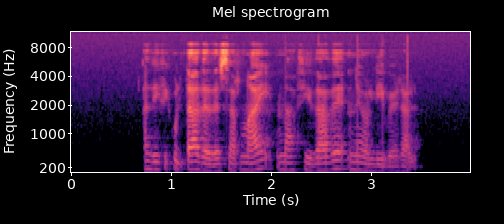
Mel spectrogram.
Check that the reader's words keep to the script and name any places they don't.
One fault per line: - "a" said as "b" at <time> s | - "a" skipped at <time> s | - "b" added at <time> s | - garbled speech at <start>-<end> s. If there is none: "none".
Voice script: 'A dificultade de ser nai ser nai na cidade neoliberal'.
- "ser nai" skipped at 1.9 s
